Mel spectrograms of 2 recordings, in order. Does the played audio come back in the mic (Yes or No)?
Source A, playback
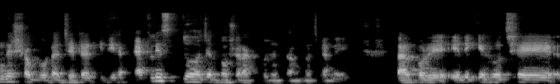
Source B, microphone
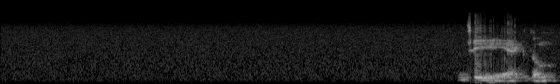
No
